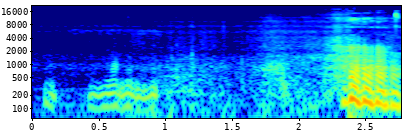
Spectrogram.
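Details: Sleeping tuxedo cat called Noodle gives low, wavering snore sounds: a short quivering breath early on, then a louder, rougher snore at the very end.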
